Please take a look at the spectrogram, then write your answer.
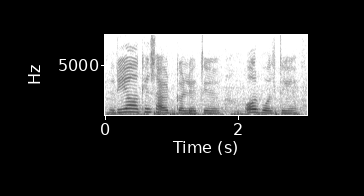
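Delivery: plain reading voice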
